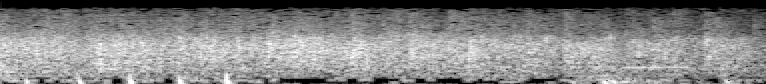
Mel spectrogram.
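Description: A crowd applauds steadily after a reading, many hands clapping at once in a dense, continuous wash of noise that holds at an even, fairly loud level throughout, with no voices standing out.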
